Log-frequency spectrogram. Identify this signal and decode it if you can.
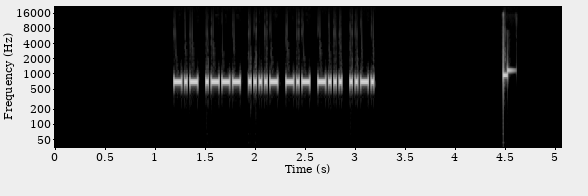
Morse code, heard as a keyed tone, about 44 wpm, 700 Hz. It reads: KJ4KBF
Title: USA Call Signs - 6 Characters - 6x Character Spacing - 45wpm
